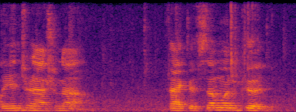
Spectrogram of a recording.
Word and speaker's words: Internationale: That's a sort of a Frenchified version of that's how you pronounce it, the Internationale.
